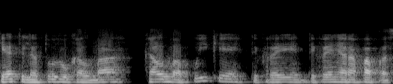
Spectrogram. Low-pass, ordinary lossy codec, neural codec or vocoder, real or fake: 5.4 kHz; AAC, 24 kbps; none; real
